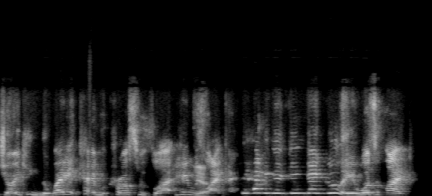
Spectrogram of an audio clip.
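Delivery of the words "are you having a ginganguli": put-on smiling mocking tone, much higher pitch. Retelling how Ant called up during a task, imitating Ant's smiling tone. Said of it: "smiling. He was smiling".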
